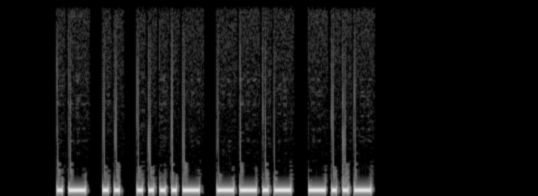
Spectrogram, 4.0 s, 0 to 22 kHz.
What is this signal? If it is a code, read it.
Morse code, heard as a keyed tone, about 28 wpm, 700 Hz. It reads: AI4QX
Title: USA Call Signs - 5 Characters - Repeated 2x - 28wpm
